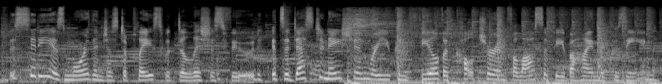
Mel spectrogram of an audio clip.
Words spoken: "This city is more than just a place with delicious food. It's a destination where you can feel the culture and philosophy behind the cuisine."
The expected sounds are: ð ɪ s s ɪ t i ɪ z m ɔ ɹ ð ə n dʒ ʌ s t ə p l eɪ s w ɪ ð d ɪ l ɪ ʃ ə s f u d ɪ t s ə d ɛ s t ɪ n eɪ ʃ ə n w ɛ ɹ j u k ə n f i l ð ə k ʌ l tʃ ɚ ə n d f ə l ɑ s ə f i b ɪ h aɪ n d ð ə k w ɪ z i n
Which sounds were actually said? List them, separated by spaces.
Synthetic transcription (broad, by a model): ð ɪ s s ɪ t i ɪ z m ɔ ɹ ð ə n dʒ ʌ s t ə p l eɪ s w ɪ ð d ɪ l ɪ ʃ ə s f u d ɪ t s ə d ɛ s t ɪ n eɪ ʃ ə n w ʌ ɹ j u k ə n f i l ð ə k ʌ l tʃ ɚ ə n f ə l ɑ s ə f i b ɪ h aɪ n ð ə k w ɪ z i n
